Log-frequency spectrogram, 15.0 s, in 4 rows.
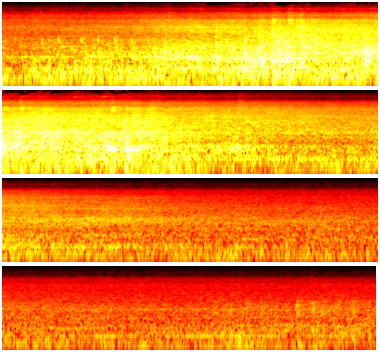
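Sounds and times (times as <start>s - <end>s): train wheels clattering over rails: 0.0s - 8.9s, 13.3s - 15.0s.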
